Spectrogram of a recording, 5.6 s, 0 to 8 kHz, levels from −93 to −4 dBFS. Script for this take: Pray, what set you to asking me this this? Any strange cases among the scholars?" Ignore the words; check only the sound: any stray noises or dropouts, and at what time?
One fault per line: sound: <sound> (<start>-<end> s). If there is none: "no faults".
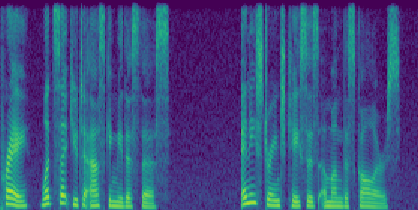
no faults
